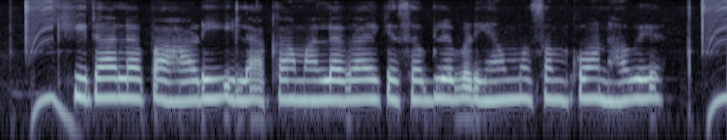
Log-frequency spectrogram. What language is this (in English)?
Chhattisgarhi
